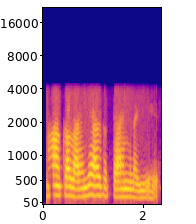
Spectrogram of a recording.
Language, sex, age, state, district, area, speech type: Hindi, female, 30-45, Uttar Pradesh, Jaunpur, rural, conversation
